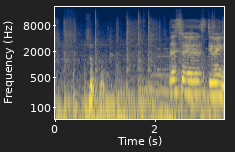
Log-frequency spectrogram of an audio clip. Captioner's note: chuckles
